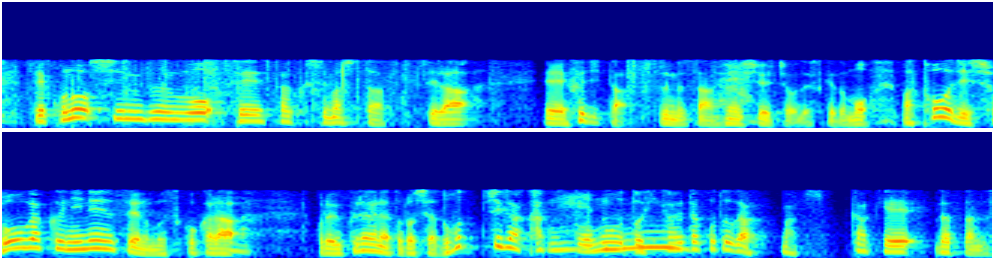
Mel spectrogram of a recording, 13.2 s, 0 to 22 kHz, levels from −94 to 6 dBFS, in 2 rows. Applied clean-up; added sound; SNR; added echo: none; none; none; none.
